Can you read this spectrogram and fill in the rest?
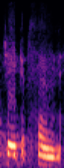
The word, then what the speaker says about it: Jacobson: My name is Janelle Jacobson, and that's spelled J-A-C-O-B-S-O-N, and I'm here speaking as a counselor in private practice in Moorhead.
